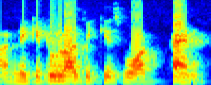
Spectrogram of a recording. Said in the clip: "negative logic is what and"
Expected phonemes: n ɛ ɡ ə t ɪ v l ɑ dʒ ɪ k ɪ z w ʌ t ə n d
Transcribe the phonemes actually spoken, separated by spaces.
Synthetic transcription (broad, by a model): n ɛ ɡ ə t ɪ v l ɑ dʒ ɪ k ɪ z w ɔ t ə n d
